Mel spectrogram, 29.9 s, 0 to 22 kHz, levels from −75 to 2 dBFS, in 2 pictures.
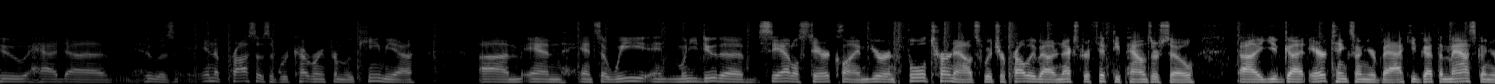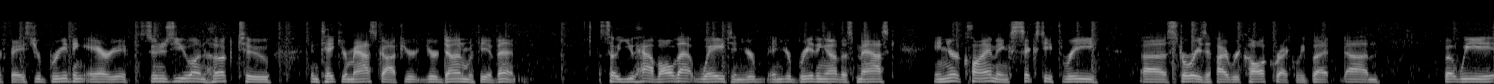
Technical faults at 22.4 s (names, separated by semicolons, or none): overdone noise removal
